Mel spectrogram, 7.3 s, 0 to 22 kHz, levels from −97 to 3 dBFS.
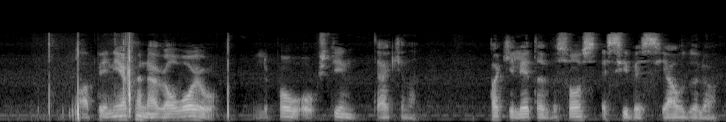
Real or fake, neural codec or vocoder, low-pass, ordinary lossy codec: real; none; 7.2 kHz; MP3, 48 kbps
